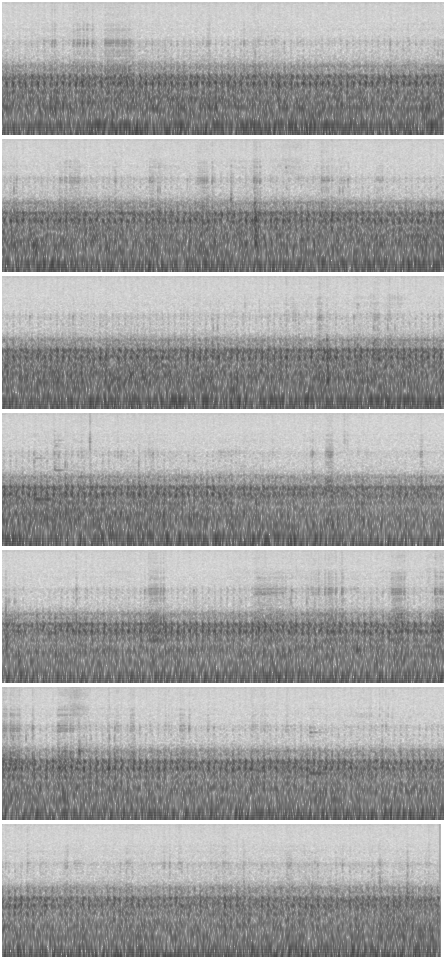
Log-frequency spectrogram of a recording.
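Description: Car driving at a steady speed, heard from inside the cabin: a low, even mix of engine and tyre noise, with a few light clicks a little past the middle.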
